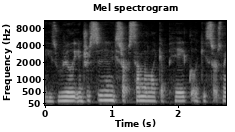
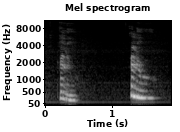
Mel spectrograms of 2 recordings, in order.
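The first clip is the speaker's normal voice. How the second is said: loud, high-pitched dog voice; 8 semitones higher, 9 dB louder than usual. Talking about their first dog, the speaker shows how he sounds: Kitty the dog's voice. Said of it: "He sounds like this".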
